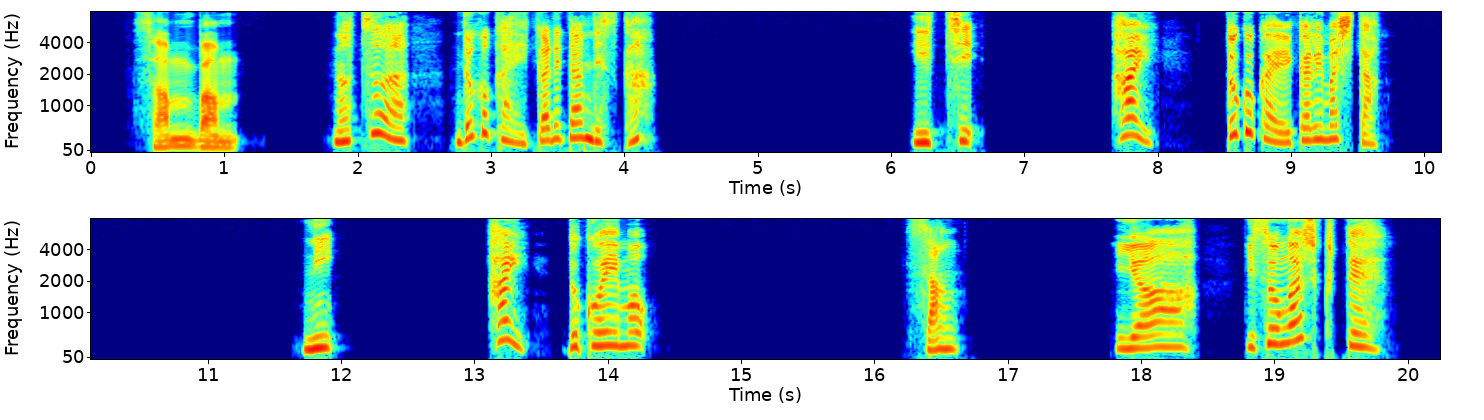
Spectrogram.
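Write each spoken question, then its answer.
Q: 夏はどこか行かれたんですか?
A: 3: いやー、忙しくて。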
